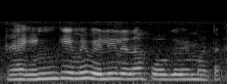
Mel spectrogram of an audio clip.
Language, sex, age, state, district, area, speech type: Tamil, female, 45-60, Tamil Nadu, Tiruvarur, urban, spontaneous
